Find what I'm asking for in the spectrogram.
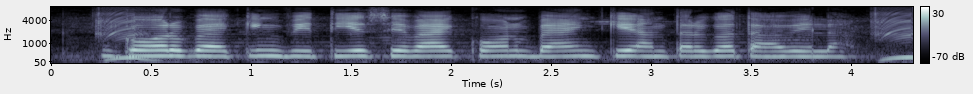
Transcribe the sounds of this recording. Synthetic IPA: ɡɔːɾbɛːkɪ̃ŋɡʋit̪ijəseʋaekɔːnbɛ̃ːŋkːeə̃nt̪əɾɡət̪aːʋela

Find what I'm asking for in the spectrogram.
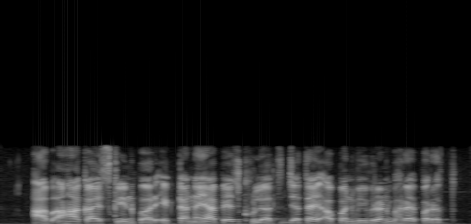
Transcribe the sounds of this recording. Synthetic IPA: abəɦãkajskɾinpəɾḛːk̚ʈanəjaped͡ʒkʰulət̪d͡ʒət̪ɛʔəpənʋiʋɾənbʱəɾəjpəɾət̪

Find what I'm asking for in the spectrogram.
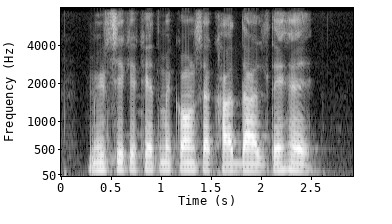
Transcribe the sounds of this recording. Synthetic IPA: mɪɾt͡ʃikekʰeːt̪mẽkɔːnsakʰaːt̪̚d̪aːlt̪eɦɛ̃ː

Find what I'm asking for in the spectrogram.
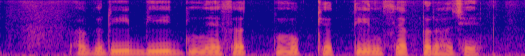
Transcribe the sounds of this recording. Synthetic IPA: əɡɾibid͡ʒneːsət̪̚ | mʊkʰːjət̪iːnsekʈəɾɦət͡ʃʰe

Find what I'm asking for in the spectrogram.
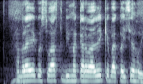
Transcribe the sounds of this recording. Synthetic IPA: ɦəmɾaeɡoswast̪ʰjəbʱimakəɾβabekebakəɪseɦoj

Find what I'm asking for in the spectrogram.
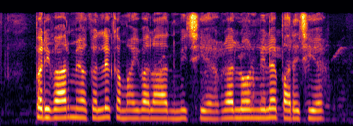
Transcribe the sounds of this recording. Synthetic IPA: pəɾiʋaːɾmẽəkəljekəmaːiʋaːlaːd̪mit͡ʃʰijɛɦəmɾaloːnmɪlɛpaːɾɛt͡ʃʰijɛ

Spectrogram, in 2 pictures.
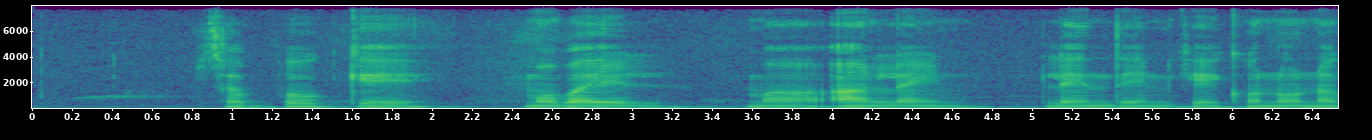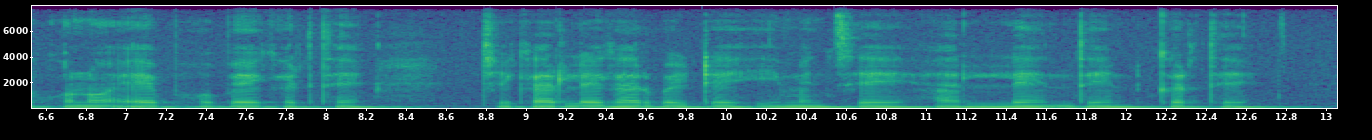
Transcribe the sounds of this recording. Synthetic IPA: səbõke | moːbaːɪlmãa̰ːnlaːɪnleːnd̪eːnkekoːnonakoːnoʔeːpɦoːbekəɾt̪ʰe | t͡ʃekəɾleɡʱəɾbəɪʈʰeɦimə̃nseɦaɾleːnd̪eːnkəɾt̪ʰeː

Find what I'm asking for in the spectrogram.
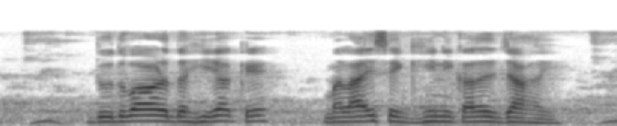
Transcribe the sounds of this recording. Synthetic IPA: d̪ʊd̪ʋaɔːɾd̪əɦijake | məlaːiseɡʱĩnɪkəled͡ʒaːɦəiː

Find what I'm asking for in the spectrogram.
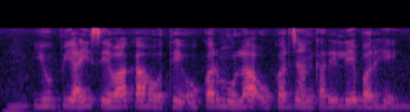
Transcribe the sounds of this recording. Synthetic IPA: juːpiaːiseːʋakaɦoːt̪ʰeoːkəɾmoːlaʔoːkəɾd͡ʒaːnkaːɾileːbəɾɦeː

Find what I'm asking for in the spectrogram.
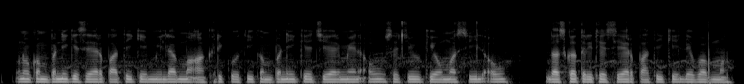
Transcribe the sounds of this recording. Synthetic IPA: konõkə̃mpənik̬esejəɾpaːt̪ikemɪləbmãʔaːkʰɾikoːt̪ikə̃mpəniket͡ʃeːəɾmeːnɔusət͡ʃiwkeoməsiːlɔ̰u | d̪əskət̪ɾiːt̪ʰesejəɾpaːt̪ikeleːbəbmãː

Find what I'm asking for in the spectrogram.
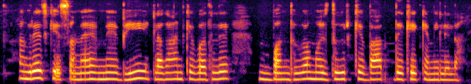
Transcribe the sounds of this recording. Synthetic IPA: ə̃ŋɡɾeːd͡ʒkesəməjmẽbʱiləɡaːnkebəd̪le | bə̃nd̪ʱuwaməd͡ʒd̪uːɾkebaːt̪̚d̪eːkʰekemɪleːla

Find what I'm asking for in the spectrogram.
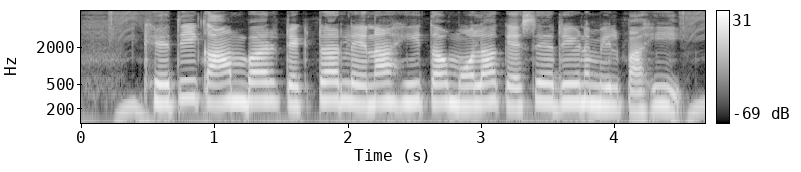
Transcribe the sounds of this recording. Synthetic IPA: kʰeːt̪ikaːmbəɾʈeːkʈəɾleːnaɦit̪əmolakɛːseɾiɳ̃mɪlpaːɦiː

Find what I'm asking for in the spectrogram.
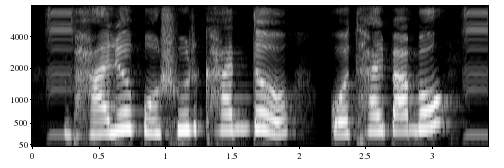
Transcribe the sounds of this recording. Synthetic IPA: bʱalopoʃuɾkʰad̪ːo | kot̪ʰajpabo

